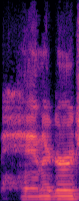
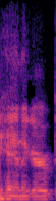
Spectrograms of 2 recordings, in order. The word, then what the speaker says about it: Haniger: if I would say maybe Haniger, just because – is it Haniger or Haniger? – It's a hard G, I believe.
